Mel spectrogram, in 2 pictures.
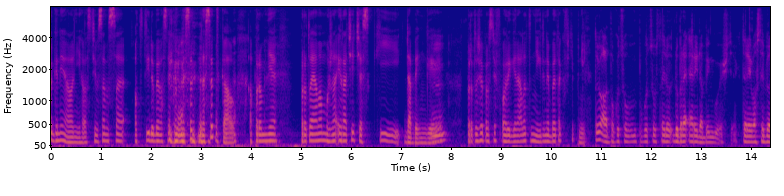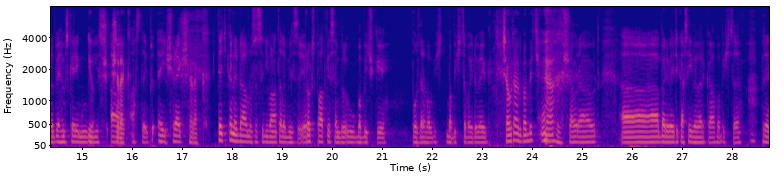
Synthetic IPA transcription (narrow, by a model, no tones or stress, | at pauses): oɡɛnɪaːlɲiːɦo̞scɪmsɛmsɛʔo̞t̪ːiːdo̞bɪvlasɲɛjakonɛsɛnɛsɛt̪ka̰lʔapɾo̞mɲɛpɾo̞t̪o̞jaːmaːmːo̞ʒnaːʔɪɾat͡ʃɪt͡ʃɛskʰiːdabɪŋɡɪ | pɾo̞t̪o̞ʒɛpɾo̞scɛfʔo̞ɾɪɡɪnaːlɛt̪o̞ɲɪɡdɪnɛbudɛt̪akfcɪpnḭːt̪ojoʔalɛpokut̪sowpokut̪sowst̪ɛdobɾɛːʔɛːɾɪdabɪŋɡuʔɛ̰ʃcɛ̰kt̪ɛɾejvlasɲɛbɪlbjɛɦɛmskɛɾɪmuvisʔaɾɛkʔast̪ɛɛjʃɾɛkɾɛkt̪ɛckanɛdaːvnosɛmsɛɟiːvalnat̪ɛlɛvɪzɪ̰ɾo̞kspaːt̪kɪsɛmbɪlʔubabɪt͡ʃkɪ | pozd̪ɾavbabɪt͡ʃt͡sɛbajdovɛjʃawtawd̪̚babɪt͡ʃkaʃawtawt̪ː | bajdovɛjrikaːsɛjivɛvɛɾkababɪt͡ʃt͡sɛprɛ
